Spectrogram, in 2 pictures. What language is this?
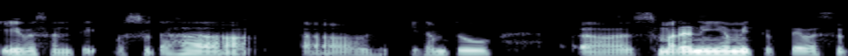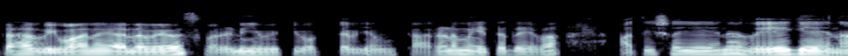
Sanskrit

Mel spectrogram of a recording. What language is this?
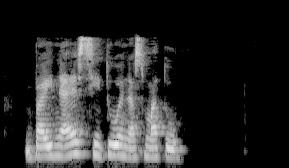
Basque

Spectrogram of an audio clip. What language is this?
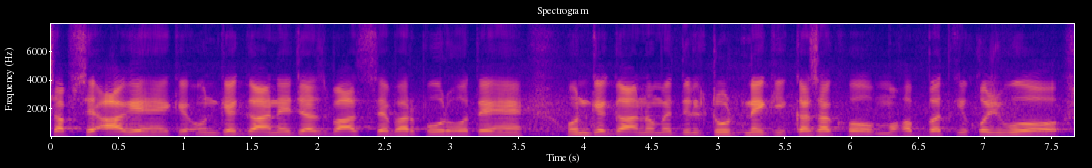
Urdu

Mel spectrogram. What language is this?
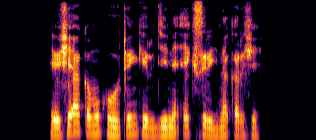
Hausa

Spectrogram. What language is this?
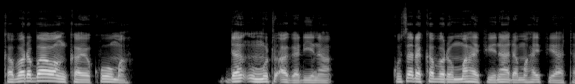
Hausa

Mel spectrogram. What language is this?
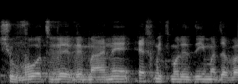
Hebrew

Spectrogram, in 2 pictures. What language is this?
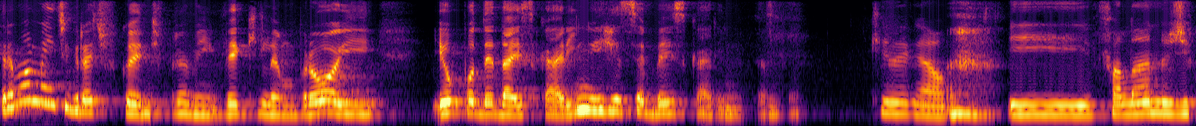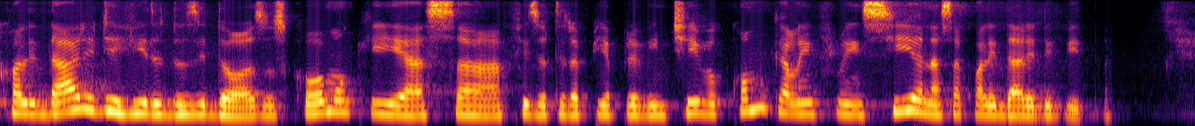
Portuguese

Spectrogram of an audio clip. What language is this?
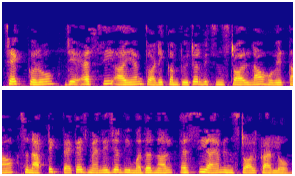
Punjabi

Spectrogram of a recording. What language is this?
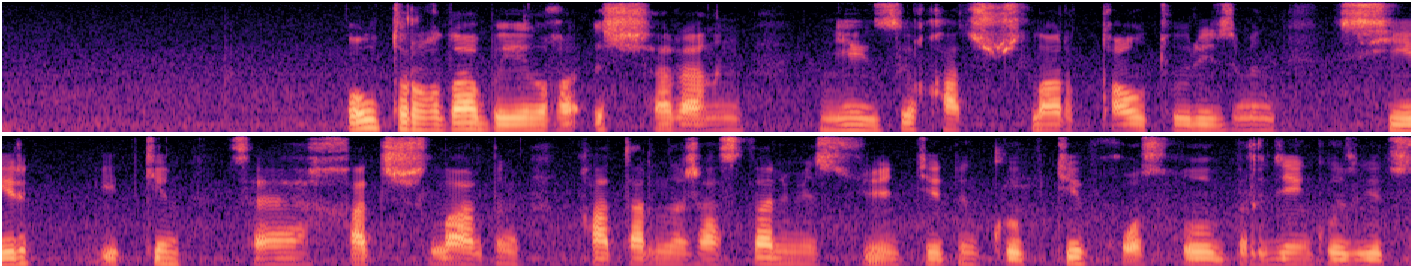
Kazakh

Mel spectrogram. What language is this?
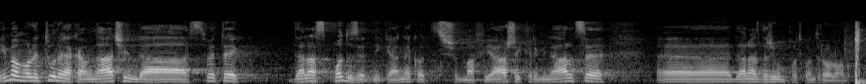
Croatian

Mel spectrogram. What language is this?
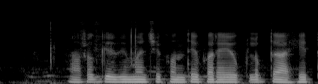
Marathi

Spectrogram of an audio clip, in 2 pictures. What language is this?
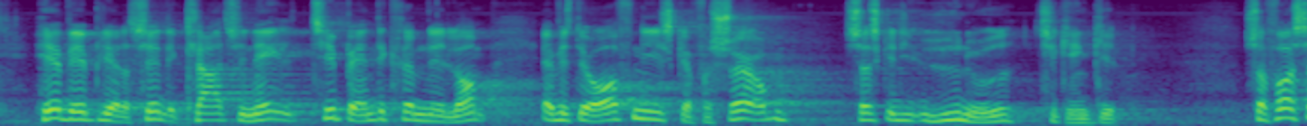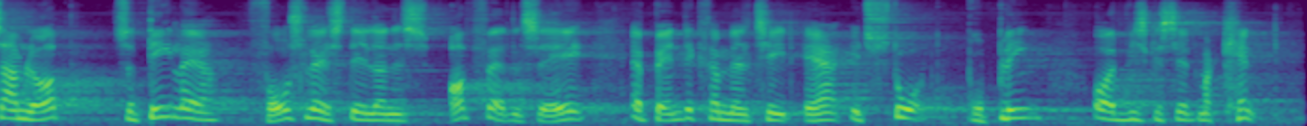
Danish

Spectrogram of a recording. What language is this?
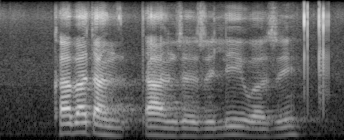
Venda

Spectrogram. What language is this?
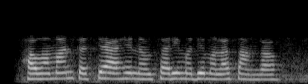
Marathi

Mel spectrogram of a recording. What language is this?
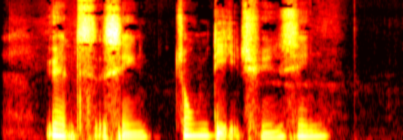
Chinese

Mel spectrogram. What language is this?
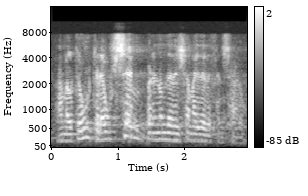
Catalan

